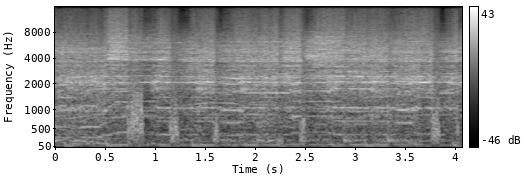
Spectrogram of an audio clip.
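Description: Live rock band playing loud: electric guitars over a drum kit, with drum strikes cutting through a dense, steady wall of sound.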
